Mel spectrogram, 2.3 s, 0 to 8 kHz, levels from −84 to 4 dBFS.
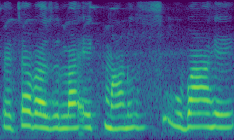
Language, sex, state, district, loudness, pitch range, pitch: Marathi, female, Maharashtra, Aurangabad, -15 LUFS, 265-290 Hz, 275 Hz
